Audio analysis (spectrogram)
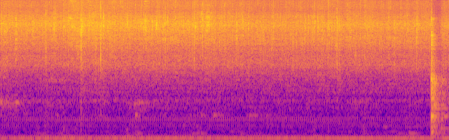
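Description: Potatoes and onions for a Telugu-style potato curry fry steadily in a pan, giving a continuous close sizzle with a brief louder clatter near the end, no voices.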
